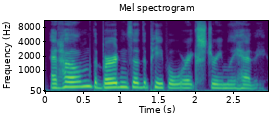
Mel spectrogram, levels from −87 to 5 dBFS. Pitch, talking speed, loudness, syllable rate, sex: 195 Hz, 200 wpm, -17 LUFS, 6.0 syllables/s, female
